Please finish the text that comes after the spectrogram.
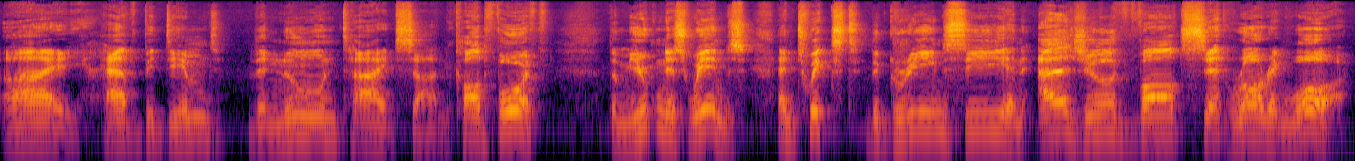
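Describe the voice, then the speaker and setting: A man playing a powerful, wronged magician in a Shakespearean soliloquy, declaimed in a solemn, commanding, deliberate manner. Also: a little high, animated. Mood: commanding, grand.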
